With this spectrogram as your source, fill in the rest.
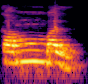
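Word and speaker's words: कंबल: Kambal. Okay. Kambal. It is blanket. Now if you see here, kambal, see that sound, it is im sound also is coming. So it is kambal.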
